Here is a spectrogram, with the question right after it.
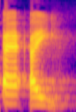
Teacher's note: कंठ और तालु से जो उच्चारण करके निकलते हैं वो है अ ऐ। अ ऐ बोल के देखिए।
